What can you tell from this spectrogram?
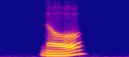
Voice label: NINE, DARI

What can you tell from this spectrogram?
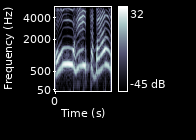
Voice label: "Fireball", Speech, Dutch; International; 11khz

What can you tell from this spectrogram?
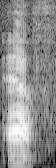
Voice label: "f", male, alphabet; Web Clip Empire 150,000

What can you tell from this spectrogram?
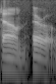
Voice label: Down Arrow, Voice - slow; TalkingKeys

